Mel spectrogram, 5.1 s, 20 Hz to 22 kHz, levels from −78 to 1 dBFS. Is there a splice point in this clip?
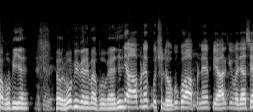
yes; 1 cut; at 2.5 s

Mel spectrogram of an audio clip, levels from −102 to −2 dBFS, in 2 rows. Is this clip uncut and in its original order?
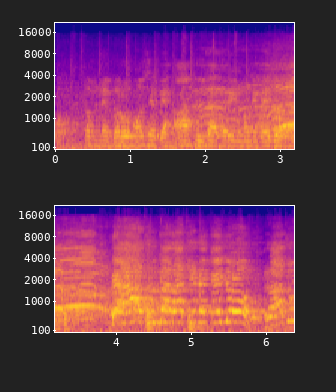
yes; 0 cuts

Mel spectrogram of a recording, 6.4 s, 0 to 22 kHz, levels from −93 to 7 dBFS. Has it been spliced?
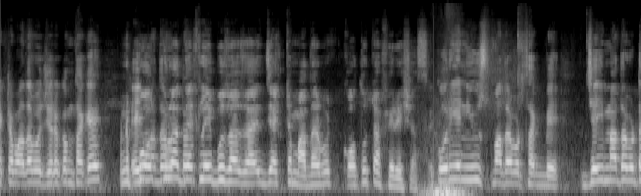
yes; 1 cut; at 4.3 s

